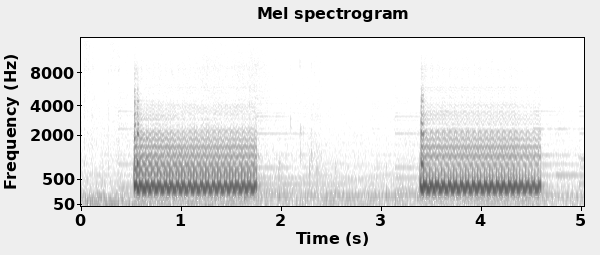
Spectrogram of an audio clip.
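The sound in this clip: Ringback tone of an outgoing telephone call: two steady, buzzy mid-pitched tone bursts of about a second each, separated by a longer silent pause, with no voices.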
